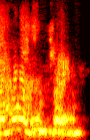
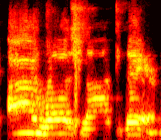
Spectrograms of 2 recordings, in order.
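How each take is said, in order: First: Said in the usual way. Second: Slow, stiff "I was not there", stress on "not"; a liar's deliberate, too-careful denial; over-emphatic liar. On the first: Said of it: "if they're not lying, they'll say". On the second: Shown as a demonstration. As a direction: drop the contraction and lean on "not". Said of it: "But if they're lying, they'll say".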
